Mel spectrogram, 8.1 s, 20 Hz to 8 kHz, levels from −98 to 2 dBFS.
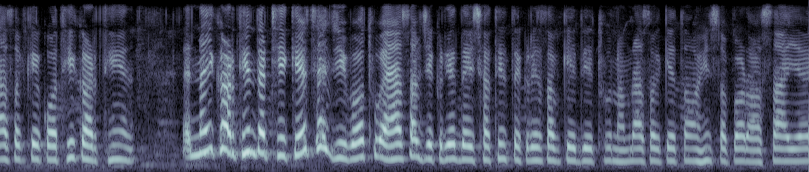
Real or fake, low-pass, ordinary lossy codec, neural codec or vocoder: real; 7.2 kHz; none; none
